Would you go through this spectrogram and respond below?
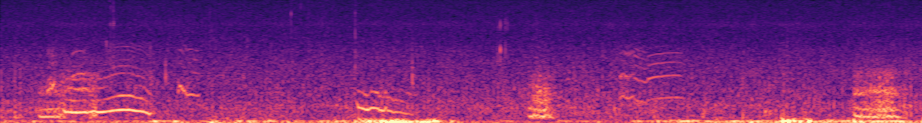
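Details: Domestic cat family, a mother with her four-day-old kittens: thin, high, arching mews come in short bursts near the start, middle and end over a continuous low purr, with some rustling.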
